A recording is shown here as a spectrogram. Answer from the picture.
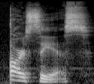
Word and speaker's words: Arceus: pronunciation and it's because every rule and precedent of English we have that applies to this word predicates it is pronounced arus.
